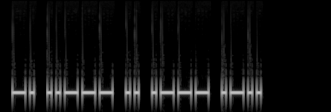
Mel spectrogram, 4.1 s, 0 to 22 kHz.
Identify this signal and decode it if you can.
Morse code, heard as a keyed tone, about 21 wpm, 700 Hz. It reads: N2IJL
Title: USA Call Signs - 6x Character Spacing - 22wpm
